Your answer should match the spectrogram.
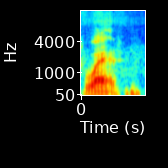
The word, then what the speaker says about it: where: It is not where, it is where.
